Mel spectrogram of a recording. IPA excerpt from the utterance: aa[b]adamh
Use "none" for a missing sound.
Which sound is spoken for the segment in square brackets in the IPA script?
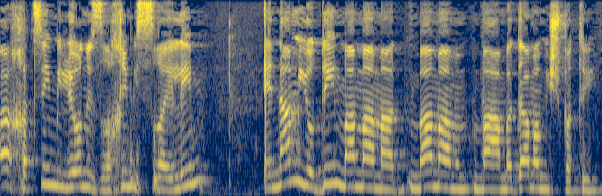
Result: m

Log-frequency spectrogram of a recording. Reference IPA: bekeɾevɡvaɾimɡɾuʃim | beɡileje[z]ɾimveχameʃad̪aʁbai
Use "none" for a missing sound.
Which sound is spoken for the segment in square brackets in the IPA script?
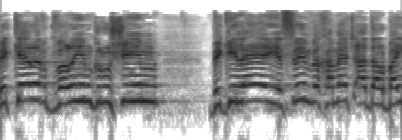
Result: s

